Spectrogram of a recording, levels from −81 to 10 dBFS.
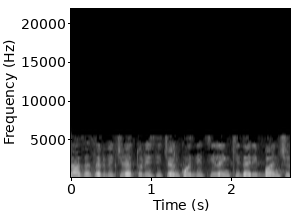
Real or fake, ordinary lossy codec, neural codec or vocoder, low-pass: real; none; none; 5.4 kHz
